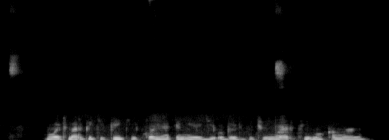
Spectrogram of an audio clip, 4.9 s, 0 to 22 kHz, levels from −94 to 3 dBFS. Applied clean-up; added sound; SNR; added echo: neural mask model Resemble Enhance denoiser.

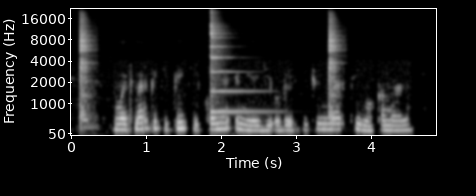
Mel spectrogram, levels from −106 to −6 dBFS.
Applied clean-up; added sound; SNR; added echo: classical method spectral subtraction.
